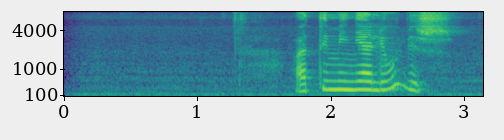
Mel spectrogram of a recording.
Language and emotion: Russian, positive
